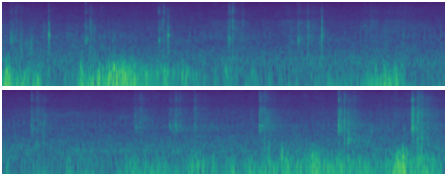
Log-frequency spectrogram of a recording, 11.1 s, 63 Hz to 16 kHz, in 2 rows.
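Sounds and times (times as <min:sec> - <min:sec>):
skis scraping across snow: 0:00.0 - 0:11.0
wind rumble on microphone: 0:00.0 - 0:11.0.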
